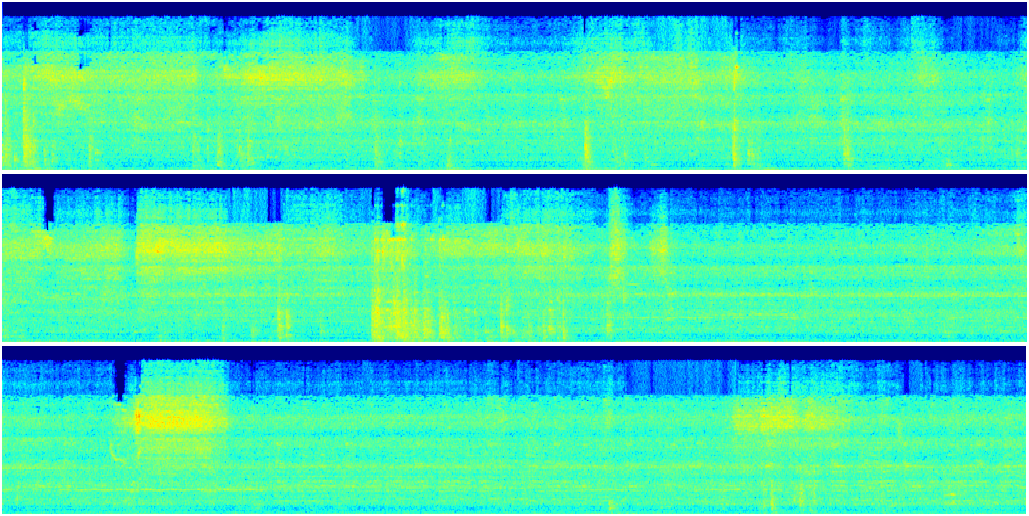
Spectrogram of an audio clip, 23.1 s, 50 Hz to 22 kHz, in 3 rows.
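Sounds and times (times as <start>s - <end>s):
backhoe engine running: 0.0s - 23.0s.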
